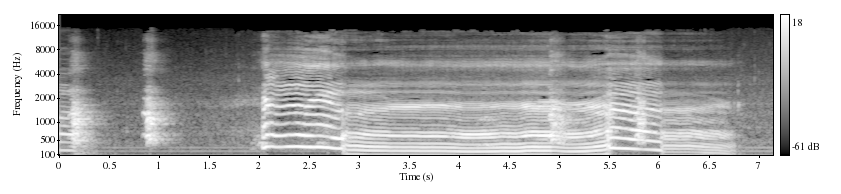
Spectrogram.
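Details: A dog named Samson holds a long, talkative exchange with Josie: two short yips, then a sustained harmonic howl-like moan lasting several seconds, wavering and rising at the end, followed by a lower drawn-out whine.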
